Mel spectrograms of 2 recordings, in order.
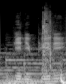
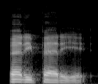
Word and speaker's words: peri-peri: Peri-peri. That's another pet peeve of mine is when people pronounce it peri-peri. I understand phonetically if you're reading it like that, but we would say peri-peri.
